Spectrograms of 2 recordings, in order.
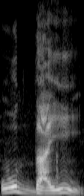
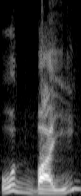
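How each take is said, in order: First: The middle consonant is a doubled d sound. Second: The middle consonant is d followed by b. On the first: The speaker calls it wrong. "এইরকম করে বলার কথা এই শব্দটির, কিন্তু তা একেবারেই নয়" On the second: The speaker calls it right. "বয়ের উচ্চারণ রক্ষিত হবে, দ্বিত্ব হবে না"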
